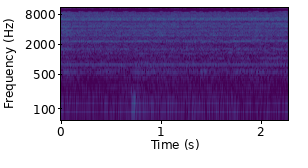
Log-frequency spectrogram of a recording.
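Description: Faint, steady whir of a motorized telescope mount slewing back to its home position, with one faint click partway through.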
